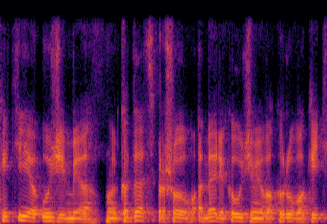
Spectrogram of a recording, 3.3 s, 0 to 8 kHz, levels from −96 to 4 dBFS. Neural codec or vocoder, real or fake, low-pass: none; real; 7.2 kHz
